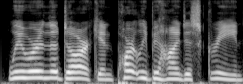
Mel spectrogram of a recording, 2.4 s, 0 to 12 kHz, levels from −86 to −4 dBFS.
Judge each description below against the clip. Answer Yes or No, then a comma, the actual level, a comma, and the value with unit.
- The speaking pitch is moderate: No, high, 230 Hz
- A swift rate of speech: Yes, fast, 245 wpm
